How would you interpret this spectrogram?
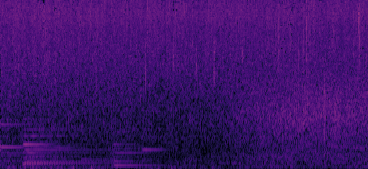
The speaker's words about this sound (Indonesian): Hujan mulai reda, walau langit sudah berubah menjadi gelap.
